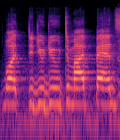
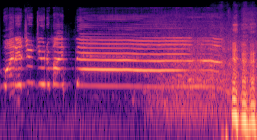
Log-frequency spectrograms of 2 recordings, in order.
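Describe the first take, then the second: First: It is said flatly like a robot. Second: It is yelled as if falling off a cliff.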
